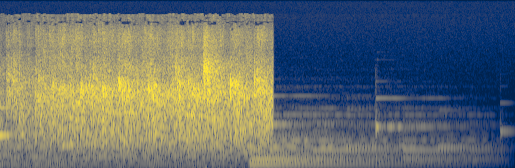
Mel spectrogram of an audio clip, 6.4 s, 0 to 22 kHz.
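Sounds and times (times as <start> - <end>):
audience applauding: 0.0 - 3.4.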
